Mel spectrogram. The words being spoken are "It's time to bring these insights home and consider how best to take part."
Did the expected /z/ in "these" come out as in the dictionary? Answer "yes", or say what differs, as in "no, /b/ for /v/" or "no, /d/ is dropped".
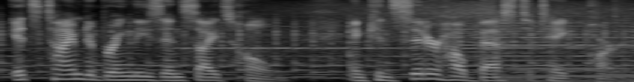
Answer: yes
